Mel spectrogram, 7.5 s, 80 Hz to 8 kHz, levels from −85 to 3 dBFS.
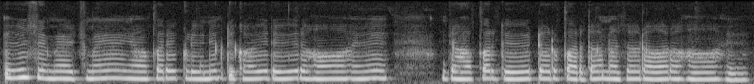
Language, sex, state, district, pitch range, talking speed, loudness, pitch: Hindi, female, Rajasthan, Jaipur, 205-220 Hz, 160 wpm, -16 LUFS, 210 Hz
